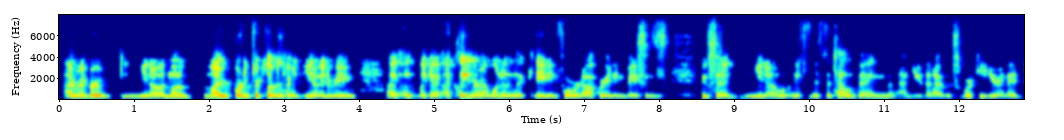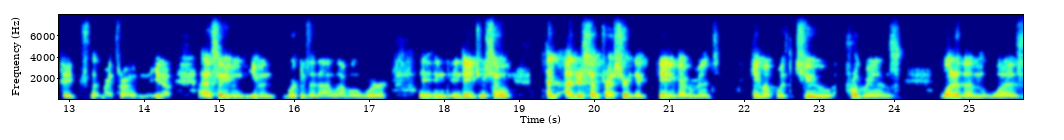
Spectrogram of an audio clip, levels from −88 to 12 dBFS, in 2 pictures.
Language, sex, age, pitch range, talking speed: English, male, 40-59, 100-115 Hz, 190 wpm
